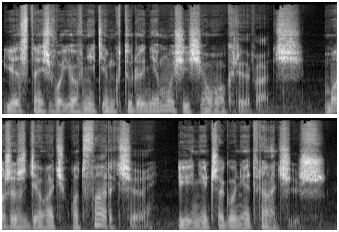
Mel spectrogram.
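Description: A man reading the lines of a calm, wise old male sorcerer teacher, measured and gently amused. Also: lowish voice, faint music behind.

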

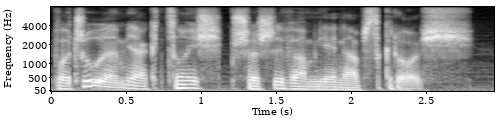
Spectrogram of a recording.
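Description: A man's voice: fairly low pitch, wildly swooping pitch, takes it slowly, gravelly, pushed and bright, dry recording, soft background music. A man narrating a first-person story in an earnest, reflective manner.

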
